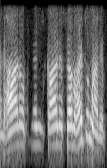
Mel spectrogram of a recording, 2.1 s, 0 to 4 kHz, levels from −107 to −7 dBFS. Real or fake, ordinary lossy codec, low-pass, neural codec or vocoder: real; none; 3.6 kHz; none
